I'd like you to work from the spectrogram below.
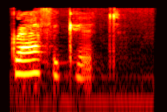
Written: graphicate

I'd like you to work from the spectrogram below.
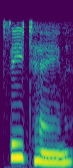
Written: cetane

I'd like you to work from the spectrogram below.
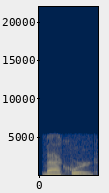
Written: backward

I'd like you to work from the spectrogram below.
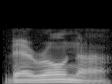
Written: Verona

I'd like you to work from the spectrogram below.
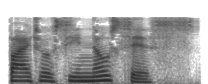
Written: phytocoenosis

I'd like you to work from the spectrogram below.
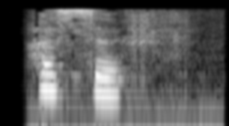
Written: hussif

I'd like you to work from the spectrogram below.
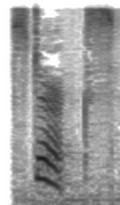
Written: sturks

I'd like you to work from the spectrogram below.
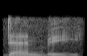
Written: Denbigh

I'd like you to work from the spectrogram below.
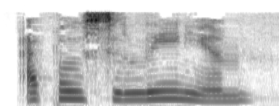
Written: aposelenium

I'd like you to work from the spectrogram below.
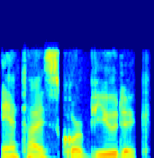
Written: antiscorbutic

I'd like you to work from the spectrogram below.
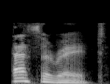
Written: acerate

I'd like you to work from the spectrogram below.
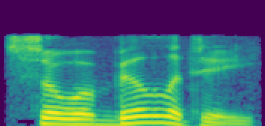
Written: sewability

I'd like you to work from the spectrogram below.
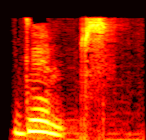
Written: dimps

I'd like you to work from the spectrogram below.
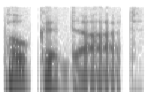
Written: polka dot

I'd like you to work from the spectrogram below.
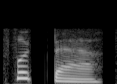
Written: footbath

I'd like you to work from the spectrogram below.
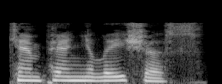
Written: campanulaceous

